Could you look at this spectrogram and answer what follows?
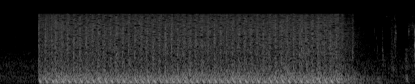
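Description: Rapid automatic gunfire from a 990-rounds-per-minute rifle in Tom Clancy's The Division 2, one continuous loud burst of tightly spaced shots lasting about three seconds, then stopping abruptly.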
